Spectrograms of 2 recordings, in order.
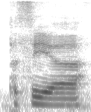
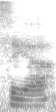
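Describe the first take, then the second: First: The name begins with a pronounced P sound. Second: The name begins without any P sound. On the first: "Hidden Xperia pronounces it Pythia" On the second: "or maybe just Thea, because like the P looks like it would be silent"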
